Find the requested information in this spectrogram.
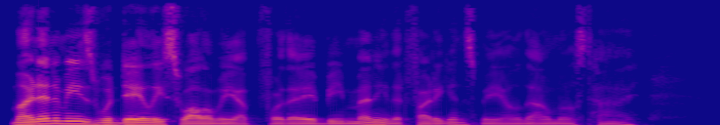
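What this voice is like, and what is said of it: Congested, nasal voice. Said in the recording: “I'm a little congested, so that's why I sound a little weird.”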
